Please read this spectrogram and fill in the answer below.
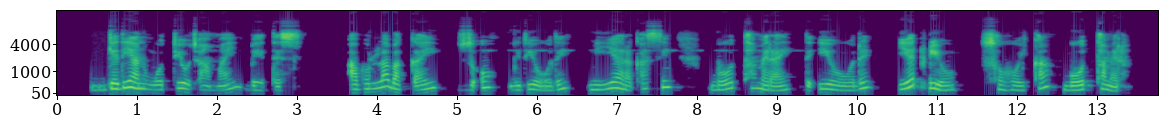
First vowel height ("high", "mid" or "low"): mid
